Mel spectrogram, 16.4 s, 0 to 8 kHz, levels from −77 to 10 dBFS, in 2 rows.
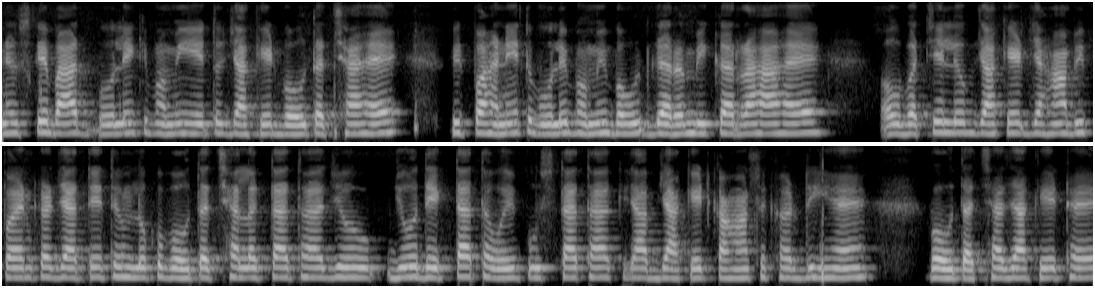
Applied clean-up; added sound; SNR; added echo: neural mask model Resemble Enhance denoiser.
